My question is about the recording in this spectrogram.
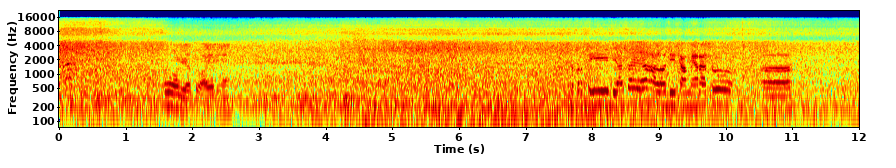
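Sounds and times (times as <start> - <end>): waves breaking on stony shore: 0.0 - 12.0.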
